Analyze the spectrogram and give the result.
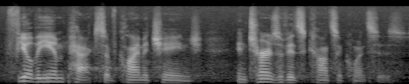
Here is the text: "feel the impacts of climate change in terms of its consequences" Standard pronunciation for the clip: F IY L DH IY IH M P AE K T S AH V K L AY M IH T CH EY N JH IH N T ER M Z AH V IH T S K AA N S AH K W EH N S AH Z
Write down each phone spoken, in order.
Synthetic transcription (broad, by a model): F IY L DH IY IH M P AE K T S AH V K L AY M IH T CH EY N JH IH N T ER M Z AH V IH T S K AA N S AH K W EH N S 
